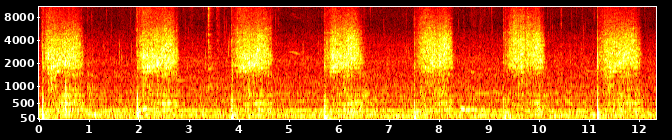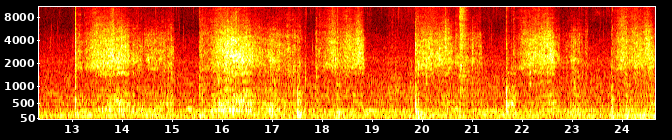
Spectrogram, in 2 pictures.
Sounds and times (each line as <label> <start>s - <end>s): Shop owner stirring and cooking the winter melon 0.0s - 24.6s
